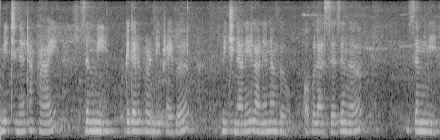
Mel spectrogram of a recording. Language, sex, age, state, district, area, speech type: Bodo, female, 18-30, Assam, Baksa, rural, spontaneous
